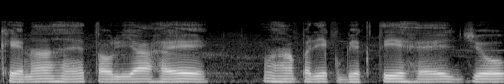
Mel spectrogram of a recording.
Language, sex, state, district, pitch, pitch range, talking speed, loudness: Hindi, male, Bihar, Katihar, 125 Hz, 125-130 Hz, 120 wpm, -16 LUFS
